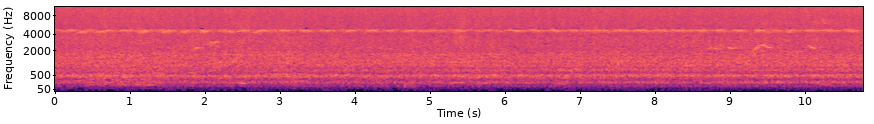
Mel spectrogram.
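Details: Bees buzzing in a dense, unbroken hum, a low droning band with layered overtones and a thin, steady high whine running above it for the whole stretch.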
